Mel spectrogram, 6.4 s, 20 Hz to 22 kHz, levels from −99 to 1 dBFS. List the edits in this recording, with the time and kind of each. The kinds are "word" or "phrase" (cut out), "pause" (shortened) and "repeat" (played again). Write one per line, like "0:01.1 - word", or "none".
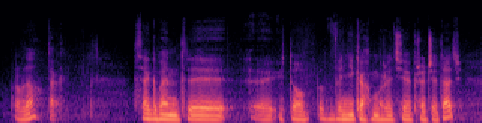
none

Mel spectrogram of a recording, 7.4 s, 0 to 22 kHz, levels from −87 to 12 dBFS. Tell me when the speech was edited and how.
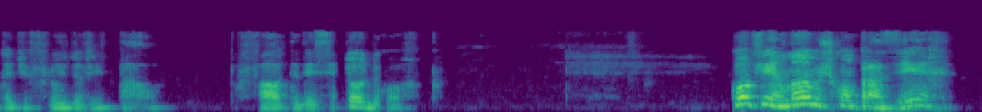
0:01.4 - pause
0:02.5 - phrase
0:02.8 - phrase

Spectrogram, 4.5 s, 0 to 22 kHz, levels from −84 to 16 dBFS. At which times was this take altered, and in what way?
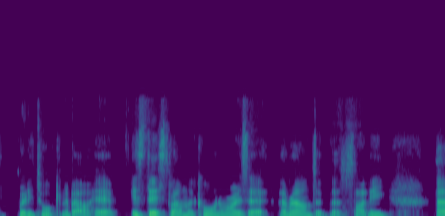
0:01.7 - word
0:02.7 - pause
0:03.3 - word

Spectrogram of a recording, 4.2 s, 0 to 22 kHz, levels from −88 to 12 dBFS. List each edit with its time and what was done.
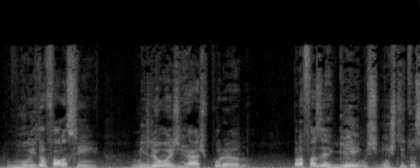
none

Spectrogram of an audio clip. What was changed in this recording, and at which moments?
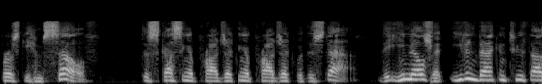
0:02.4 - repeat
0:03.1 - word
0:03.7 - pause
0:04.3 - word

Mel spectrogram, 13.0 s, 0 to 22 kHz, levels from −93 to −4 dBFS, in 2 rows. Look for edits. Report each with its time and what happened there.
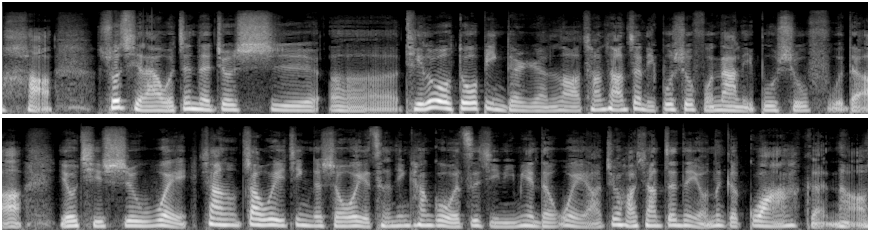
0:07.9 - pause

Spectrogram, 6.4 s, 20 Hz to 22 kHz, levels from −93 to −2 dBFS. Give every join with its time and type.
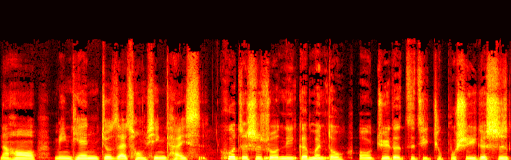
0:04.4 - pause

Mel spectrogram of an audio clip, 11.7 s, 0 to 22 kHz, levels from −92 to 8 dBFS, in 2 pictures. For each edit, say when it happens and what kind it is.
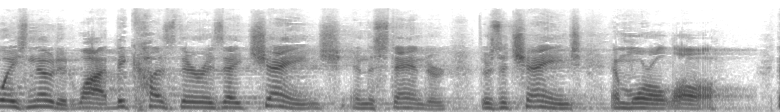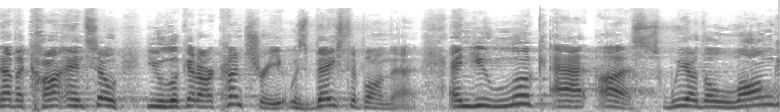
0:05.7 - pause

